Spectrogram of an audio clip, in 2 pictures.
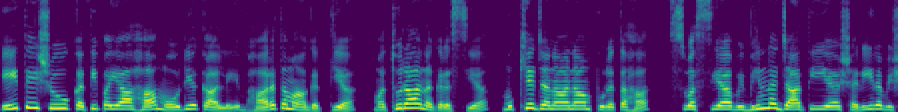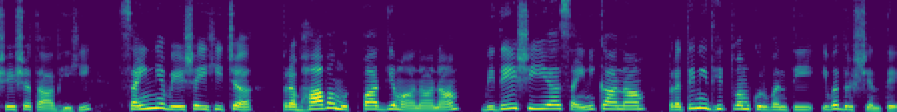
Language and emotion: Sanskrit, neutral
